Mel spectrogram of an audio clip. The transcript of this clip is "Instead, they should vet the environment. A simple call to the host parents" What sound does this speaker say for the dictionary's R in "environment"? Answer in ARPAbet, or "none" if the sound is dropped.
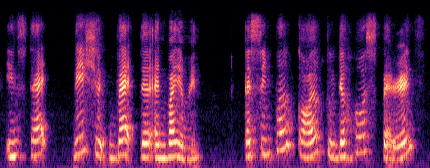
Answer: none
